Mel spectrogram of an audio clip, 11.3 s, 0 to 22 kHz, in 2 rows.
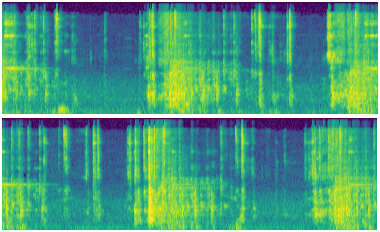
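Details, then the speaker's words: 2010 Lawn-Boy 10642 mower, 6.75 Quantum engine, after service and a full tank of gas with Marvel Mystery Oil: several rope pulls, each a brief whirring rattle that dies away, never firing. It earlier started on the third pull. "It was starting on the third pull, and I pulled it 6 or 7 times there, and it didn't want to start."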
